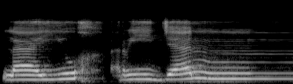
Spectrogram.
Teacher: tasdid nun ada di situ ya, ditahan ya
